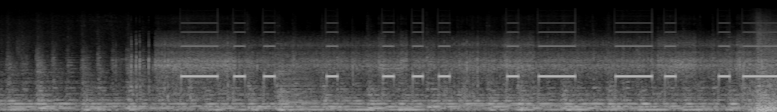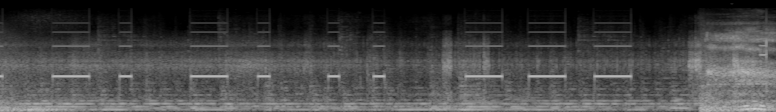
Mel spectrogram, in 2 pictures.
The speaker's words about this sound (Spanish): Veo que sabe clave morse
